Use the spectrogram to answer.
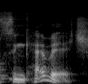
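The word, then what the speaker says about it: Sienkiewicz: other another one of those names is Bill sinkevich right oh no not gosh which I didn't know how to pronounce for a long time I would just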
